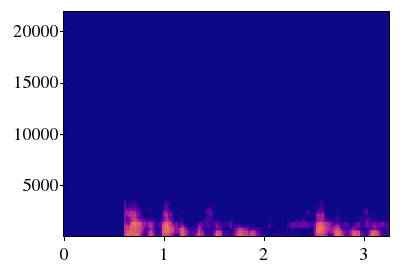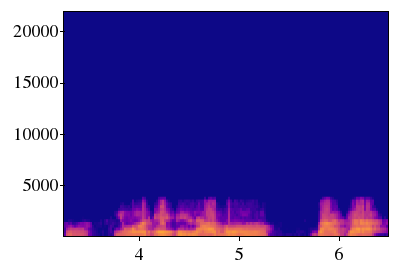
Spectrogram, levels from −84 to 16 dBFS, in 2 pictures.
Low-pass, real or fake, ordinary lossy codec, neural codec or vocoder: 3.6 kHz; real; none; none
